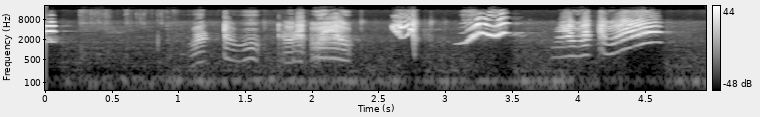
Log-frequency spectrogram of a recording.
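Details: Green parrot talking: a run of loud, high, harmonic squawks and warbling, bending syllables that rise and fall steeply, several in quick succession, over a low steady background hum.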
